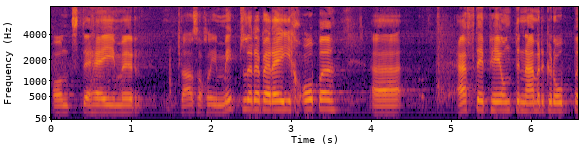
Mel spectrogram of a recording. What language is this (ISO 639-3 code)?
gsw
